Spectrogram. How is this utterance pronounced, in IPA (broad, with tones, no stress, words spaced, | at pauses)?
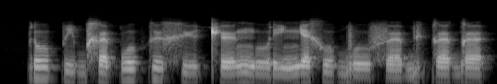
ɾu˦pi˨bxœ˨ pwu˦kʉ˦ xy˨ cʰø˨˦ŋu˨ɾi˨ ɲɛ˦xu˦ bwu˨fœ˨˦by˦k œ˦ɡœ˦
